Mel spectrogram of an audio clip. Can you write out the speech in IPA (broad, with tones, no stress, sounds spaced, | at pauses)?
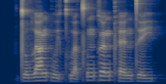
t̪ o˨˧ w l aː˥ ŋ p uː˨˩ j kʷʰ aː˨˩ t̪ʰ ʊ˥ ŋ k œː˥ ŋ pʰ ɛː˨ n t̪ e˧ j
